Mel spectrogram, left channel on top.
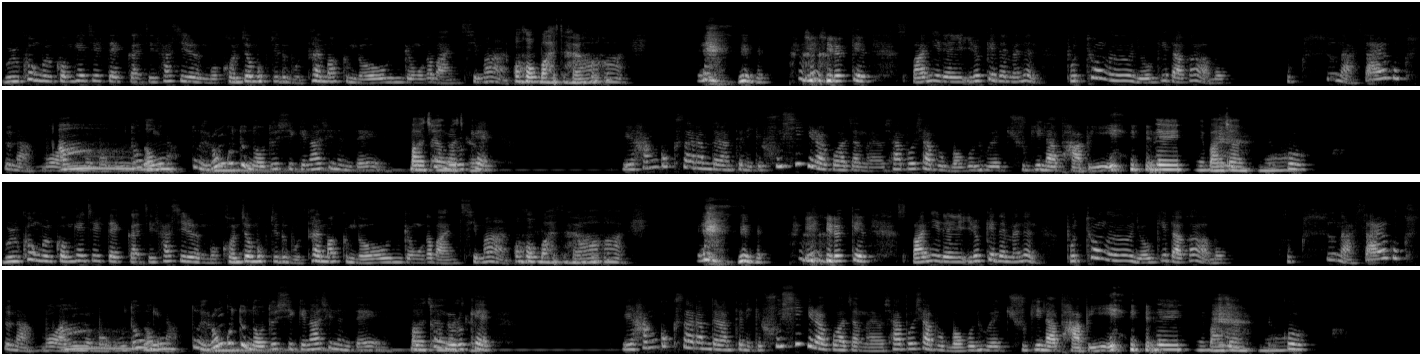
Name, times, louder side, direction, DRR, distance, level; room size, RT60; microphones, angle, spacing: voice 1, 0.0-5.1 5.8-6.2 7.0-7.6 8.0-10.3 10.8-12.2 13.2-18.0 18.5-19.1 20.4-25.7 26.3-26.7 27.0-27.2, right 2 dB, 50° right, 0.8 m, -29 dB
voice 2, 5.1-6.1 8.0-8.3 14.7-15.9 16.3-16.7 18.3-19.0 25.6-27.1, left 3 dB, 85° left, 0.5 m, -27 dB
sound 1, 16.2-20.5, right 5 dB, 20° right, 0.4 m, -47 dB
2.7 x 2.0 x 3.0 m
head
